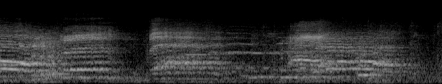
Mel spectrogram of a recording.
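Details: Sheep bleats, three smeared, quavering cries spaced about one and a half seconds apart, against a hissy background.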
